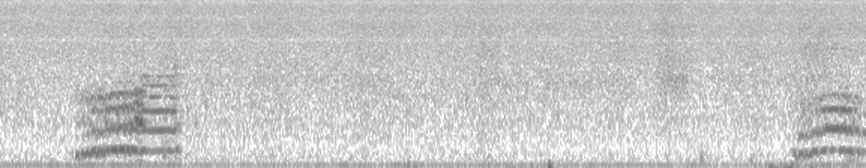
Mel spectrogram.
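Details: A fluffy rescued male cat, taken in from frozen streets weeks earlier, during an indoor play session in March: two drawn-out, wavering meows, one at the start and one at the end, separated by quiet with a steady low hum behind.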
